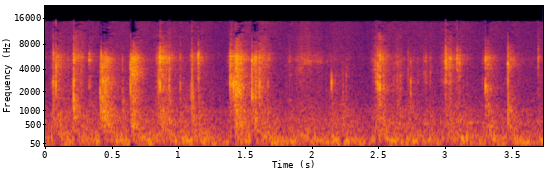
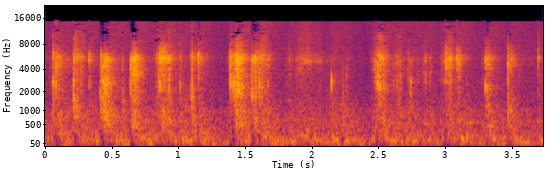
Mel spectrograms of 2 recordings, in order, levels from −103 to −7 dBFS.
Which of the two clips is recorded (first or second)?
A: second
